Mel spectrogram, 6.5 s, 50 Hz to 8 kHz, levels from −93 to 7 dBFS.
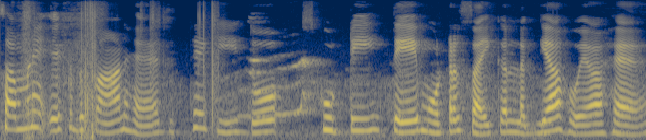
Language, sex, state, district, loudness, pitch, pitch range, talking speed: Punjabi, female, Punjab, Pathankot, -16 LUFS, 235 Hz, 215-275 Hz, 120 wpm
